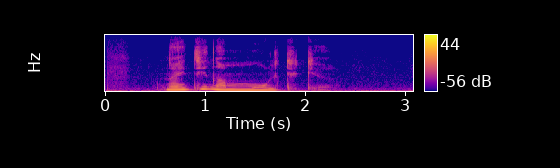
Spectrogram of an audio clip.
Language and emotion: Russian, sad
